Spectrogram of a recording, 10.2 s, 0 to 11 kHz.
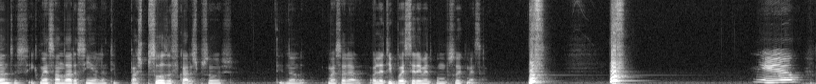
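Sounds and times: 
speech: 0.0s - 6.2s
older man in the metro imitating a dog barking: 6.6s - 6.8s, 7.6s - 8.0s.

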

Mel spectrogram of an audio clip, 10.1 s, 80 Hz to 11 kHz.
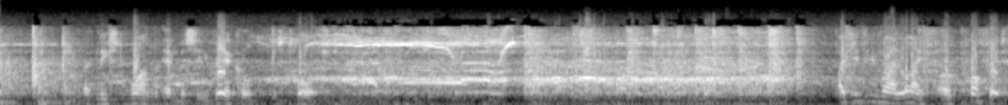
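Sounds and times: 
speech: 1.0s - 3.6s, 8.4s - 10.0s
large crowd of protesters roaring and shouting together: 1.0s - 8.4s
rising whistle-like cries: 2.3s - 5.4s.

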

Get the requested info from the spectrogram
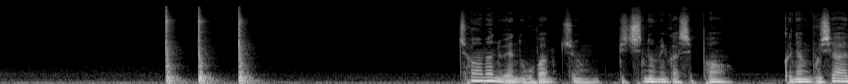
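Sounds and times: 
firm knocking on a front door from outside: 1.7s - 2.8s
speech: 4.7s - 8.4s.

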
